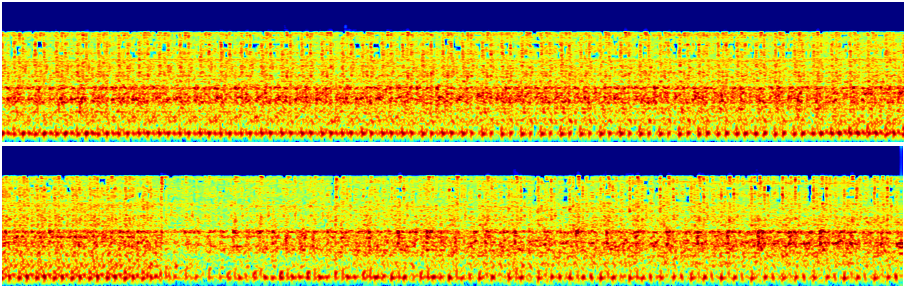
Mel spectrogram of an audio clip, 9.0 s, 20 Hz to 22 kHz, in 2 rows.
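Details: Kawasaki Vulcan 900 V-twin at idle: lumpy idle with a light quick ticking on top, present since 1,000 miles and on every VN900; normal valvetrain tick, not an engine problem.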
